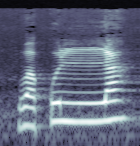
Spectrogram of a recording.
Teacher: لام کے اوپر تشدید ہے، تھوڑا سختی کے ساتھ لام کو ادا کریں گے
